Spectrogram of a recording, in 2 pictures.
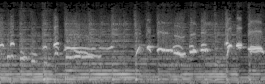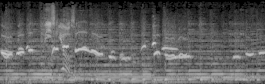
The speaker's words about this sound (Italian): Ma non sa le parole. Che vuol fare? Le parole. Le impapocchia, Altro che impapocchia. Lo scusi. Fischia.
